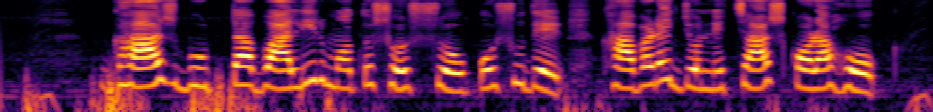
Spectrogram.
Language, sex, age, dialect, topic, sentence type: Bengali, female, 60-100, Northern/Varendri, agriculture, statement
